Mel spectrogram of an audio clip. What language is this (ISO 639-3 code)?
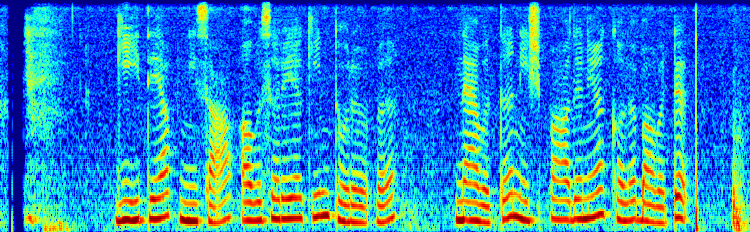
sin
